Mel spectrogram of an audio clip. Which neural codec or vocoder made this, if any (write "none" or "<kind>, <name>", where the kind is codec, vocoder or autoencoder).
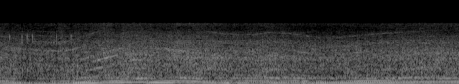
vocoder, BigVGAN v2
